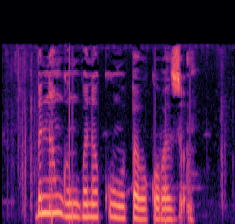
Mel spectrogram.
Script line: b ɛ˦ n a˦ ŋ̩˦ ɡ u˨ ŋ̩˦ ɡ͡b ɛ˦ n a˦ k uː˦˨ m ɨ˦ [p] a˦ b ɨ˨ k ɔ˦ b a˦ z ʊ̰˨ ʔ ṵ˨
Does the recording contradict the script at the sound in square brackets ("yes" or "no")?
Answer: no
